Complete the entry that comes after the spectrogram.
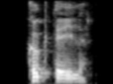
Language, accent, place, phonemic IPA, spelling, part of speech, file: French, France, Lyon, /kɔk.tɛl/, cocktail, noun, LL-Q150 (fra)-cocktail.wav
- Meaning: 1. cocktail 2. cocktail party 3. a mixture or combination of things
